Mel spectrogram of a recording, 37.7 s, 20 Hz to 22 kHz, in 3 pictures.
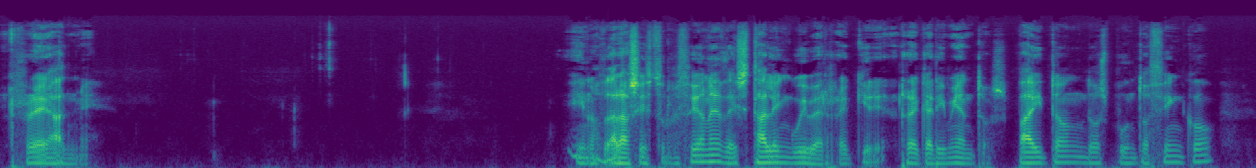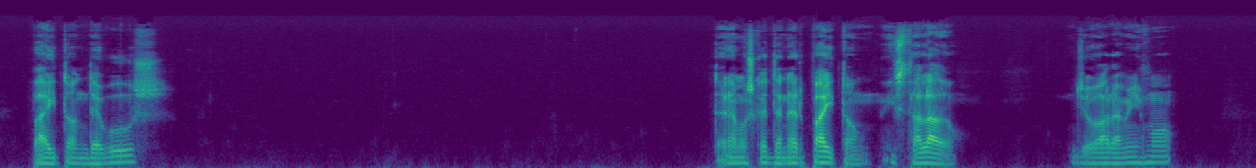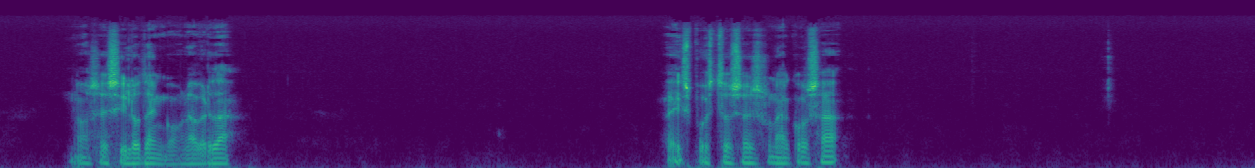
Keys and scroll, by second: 0.0-0.3 typing, 2.3 Return, 4.5 typing.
